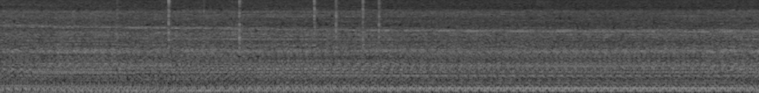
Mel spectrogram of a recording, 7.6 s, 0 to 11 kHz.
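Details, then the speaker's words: 1992/93 International 9200 with N14 Cummins diesel, 10-speed manual, sitting since 2008, first running after no-start: steady, even low clatter about three and a half beats a second at idle, no misses; sounds healthy. "i don't know what that is that slide in fifth wheel well it sounds good"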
